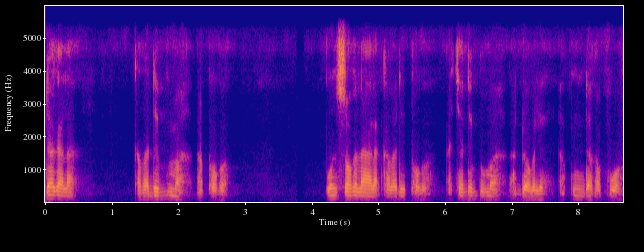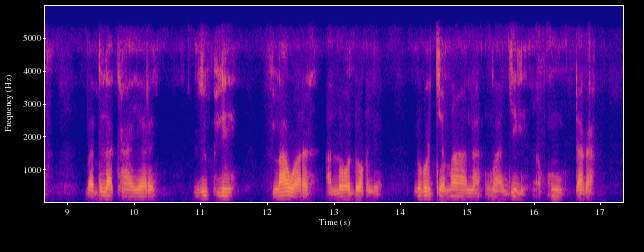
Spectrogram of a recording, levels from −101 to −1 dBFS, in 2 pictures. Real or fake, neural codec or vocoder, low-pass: fake; codec, 44.1 kHz, 7.8 kbps, DAC; 5.4 kHz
